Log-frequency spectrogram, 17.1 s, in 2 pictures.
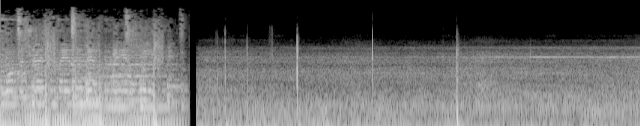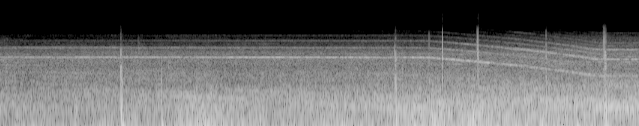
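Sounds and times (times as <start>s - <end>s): music: 0.0s - 2.6s
high-pitched train whine: 2.6s - 17.0s
train rumble: 2.6s - 17.0s.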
